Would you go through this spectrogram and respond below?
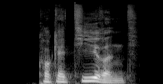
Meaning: present participle of kokettieren
- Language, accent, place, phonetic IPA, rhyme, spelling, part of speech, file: German, Germany, Berlin, [kokɛˈtiːʁənt], -iːʁənt, kokettierend, verb, De-kokettierend.ogg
